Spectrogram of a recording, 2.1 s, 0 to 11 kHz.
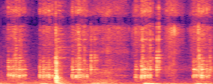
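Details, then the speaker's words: Husqvarna 288 XP chainsaw crankcase split: hand-turned crankcase main bearing gives dry gritty scraping in uneven bursts instead of a silky smooth spin; failing bearing. "There's your problem. Man, those should just be silky smooth, even if they're dirty. So this was failing,"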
